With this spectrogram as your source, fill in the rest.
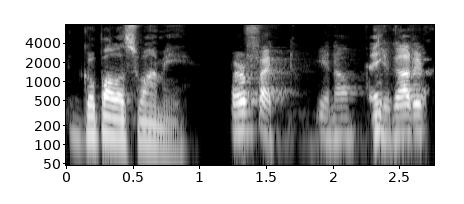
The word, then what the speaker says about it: Gopalaswami: We're thrilled to have on our podcast today, Bharath, I'm going to try and say it right, Gopalaswami. Did I say it right? Gopalaswami.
